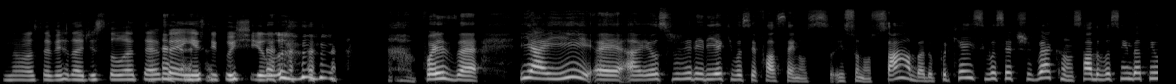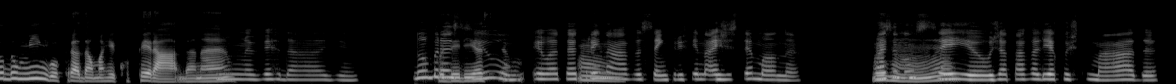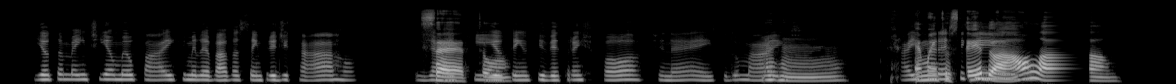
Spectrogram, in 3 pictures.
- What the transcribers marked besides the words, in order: laugh; static; tapping; distorted speech
- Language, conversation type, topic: Portuguese, advice, Como posso retomar um hobby e transformá-lo em uma prática regular?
